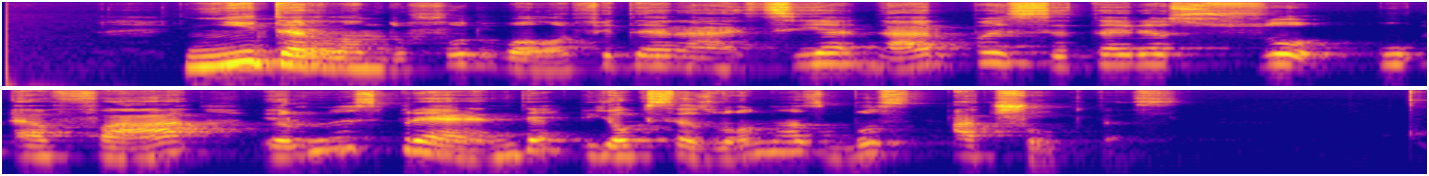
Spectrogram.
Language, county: Lithuanian, Šiauliai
